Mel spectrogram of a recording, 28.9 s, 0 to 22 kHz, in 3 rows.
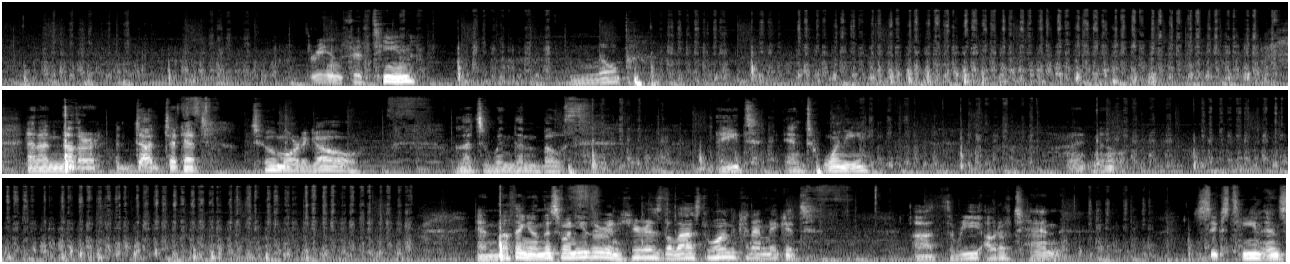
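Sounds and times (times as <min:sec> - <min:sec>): coin scratching lottery ticket: 0:00.2 - 0:09.6, 0:14.0 - 0:22.4, 0:27.2 - 0:28.9.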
